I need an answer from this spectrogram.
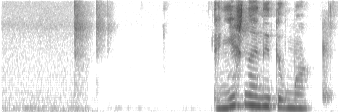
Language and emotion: Russian, neutral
